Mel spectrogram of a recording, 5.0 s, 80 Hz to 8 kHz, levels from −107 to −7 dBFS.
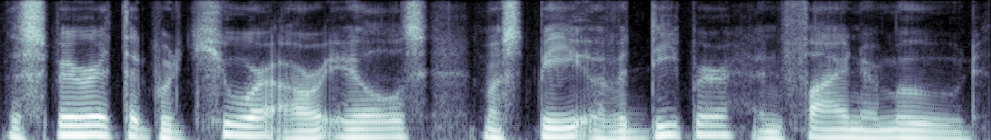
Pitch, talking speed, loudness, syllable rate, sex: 125 Hz, 180 wpm, -17 LUFS, 4.0 syllables/s, male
